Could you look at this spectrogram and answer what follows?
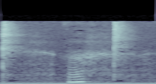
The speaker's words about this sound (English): A couple of slaps on your ass.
